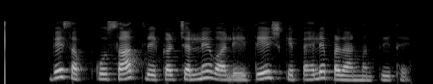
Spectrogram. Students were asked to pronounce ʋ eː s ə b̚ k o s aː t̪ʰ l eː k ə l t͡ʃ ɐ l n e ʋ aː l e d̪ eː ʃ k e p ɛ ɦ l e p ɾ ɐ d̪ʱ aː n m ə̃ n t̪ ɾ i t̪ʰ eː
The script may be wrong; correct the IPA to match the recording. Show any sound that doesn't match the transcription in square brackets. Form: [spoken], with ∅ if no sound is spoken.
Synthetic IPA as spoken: ʋ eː s [ɐ] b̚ k o s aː t̪ʰ l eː k ə [ɾ] t͡ʃ ɐ l n e ʋ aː l e d̪ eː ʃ k e p ɛ ɦ l e p ɾ ɐ d̪ʱ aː n m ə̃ n t̪ ɾ i t̪ʰ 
